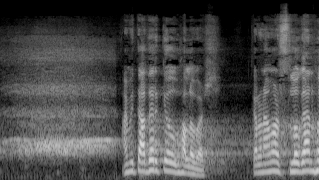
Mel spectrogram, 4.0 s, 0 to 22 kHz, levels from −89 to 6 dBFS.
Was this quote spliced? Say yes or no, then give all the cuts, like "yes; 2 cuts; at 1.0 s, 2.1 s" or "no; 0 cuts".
yes; 1 cut; at 1.4 s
